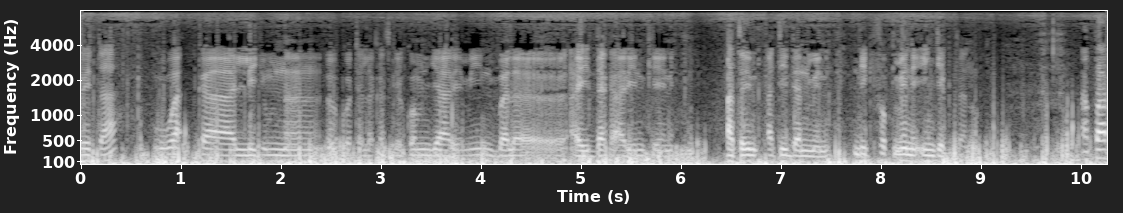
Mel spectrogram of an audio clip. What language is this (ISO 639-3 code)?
srr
